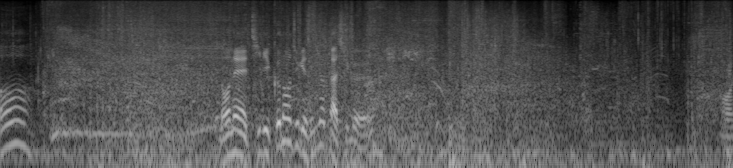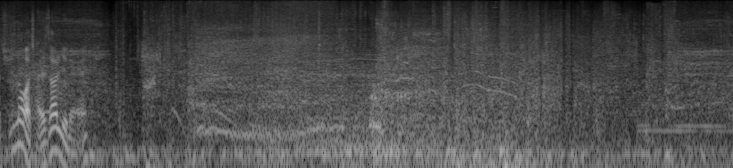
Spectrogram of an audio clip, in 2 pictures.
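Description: Video game fight sounds of blasts and creature shrieks play throughout.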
